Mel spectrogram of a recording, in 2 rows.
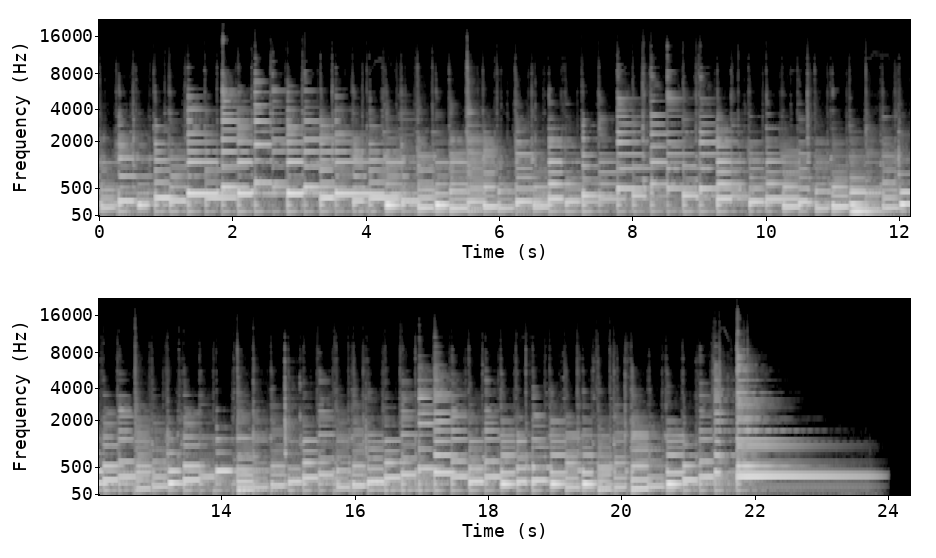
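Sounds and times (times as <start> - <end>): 
solo acoustic classical guitar playing a triad study: 0.0 - 24.0.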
